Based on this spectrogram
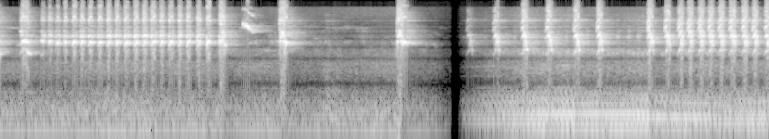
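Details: Murai batu (white-rumped shama) in a cendet-style mastering recording: a rapid buzzy chatter, scattered sharp chips with a brief whistle, a short silence, then renewed fast chattering over a low background hum.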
